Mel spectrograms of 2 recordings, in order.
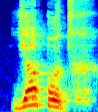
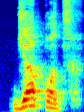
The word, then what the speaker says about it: Yapxöt: Y en la lengua concac es con el estómago, Yapotl, es con el abdomen, Yapotl.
